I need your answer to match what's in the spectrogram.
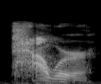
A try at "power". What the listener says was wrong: Instead of power, po, it's ow, pow, power.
